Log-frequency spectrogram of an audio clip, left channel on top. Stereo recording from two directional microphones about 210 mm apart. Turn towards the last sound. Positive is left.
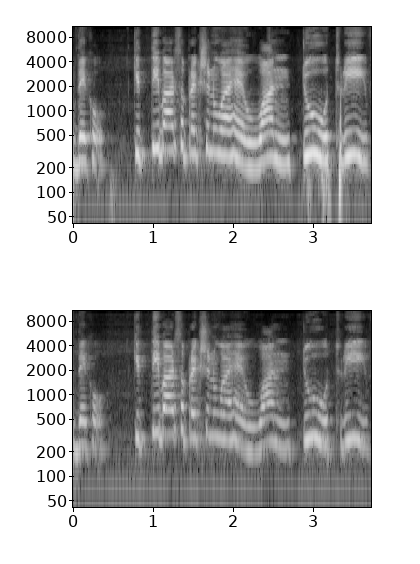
turn(degrees=40)  # may be behind; listen again after turning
